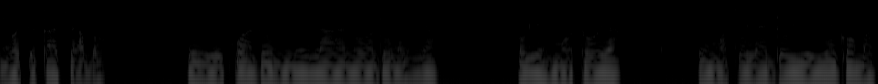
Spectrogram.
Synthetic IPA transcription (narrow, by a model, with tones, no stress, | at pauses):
ɔ˨t͡ʃo˨ta˦t͡ʃi˨a˨bɔ˧ | so˦˨je˨˧kʷu˦a˧˨do˦˨du˨ne˦la˧˦˧nũ˧ɔ˧do˧lɔ˧i˦ja˦ | o˦ɡe˦˨mɔ˨to˧˦ja˦ | ɡe˦˨mɔ˨to˧lɛ˧do˧˦je˧˦ɛ˦ɡɔ˦ma˧˦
